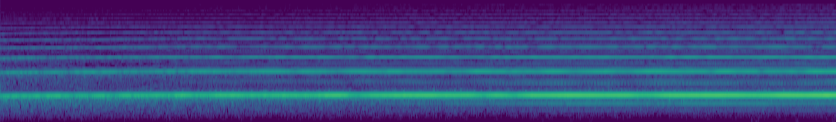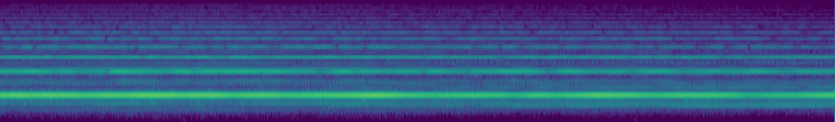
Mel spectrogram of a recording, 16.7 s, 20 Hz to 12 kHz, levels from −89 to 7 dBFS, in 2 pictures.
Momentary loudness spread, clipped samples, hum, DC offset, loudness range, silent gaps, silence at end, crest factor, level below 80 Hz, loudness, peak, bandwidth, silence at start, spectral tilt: 10 LU; under 0.1%; none; under 0.1%; 7 LU; none; 0 s; 10 dB; under -90 dBFS; -24 LUFS; -14 dBFS; 8.2 kHz; 0 s; 2.5 dB/octave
